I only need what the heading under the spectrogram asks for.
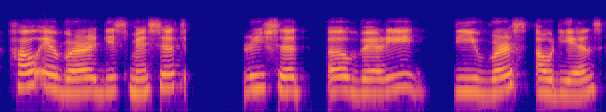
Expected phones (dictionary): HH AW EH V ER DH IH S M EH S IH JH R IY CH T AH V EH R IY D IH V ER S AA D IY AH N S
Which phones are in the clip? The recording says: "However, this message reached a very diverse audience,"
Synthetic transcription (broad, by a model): HH AW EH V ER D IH S M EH S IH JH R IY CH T AH V EH R IY D IH V ER S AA D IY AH N S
